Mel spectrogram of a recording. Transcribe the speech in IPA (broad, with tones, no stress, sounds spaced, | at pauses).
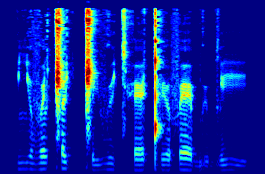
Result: ʎ ə˥˩ v ə˥˩ l ǁ əː˥ c ǁ i˩˥ v ɨː˥˩ c h ɛː˧ ǃʰ ɪ˧ ə̯ f ɛː˥˩ b ɨː˩ b l iː˥˩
